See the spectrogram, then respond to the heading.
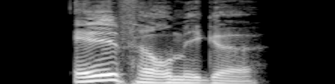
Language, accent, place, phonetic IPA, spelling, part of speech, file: German, Germany, Berlin, [ˈɛlˌfœʁmɪɡə], L-förmige, adjective, De-L-förmige.ogg
- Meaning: inflection of L-förmig: 1. strong/mixed nominative/accusative feminine singular 2. strong nominative/accusative plural 3. weak nominative all-gender singular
